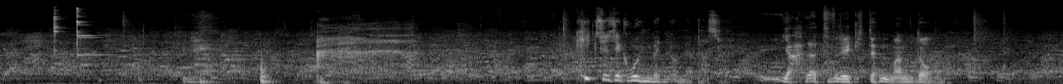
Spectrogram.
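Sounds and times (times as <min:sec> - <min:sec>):
murmur of voices and chatter: 0:00.0 - 0:10.6
champagne glasses clinking in a toast: 0:00.4 - 0:02.9
speech: 0:01.8 - 0:02.2, 0:05.9 - 0:09.6.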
